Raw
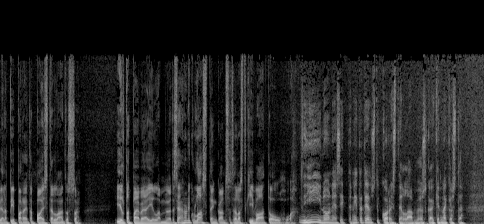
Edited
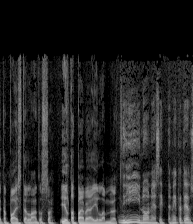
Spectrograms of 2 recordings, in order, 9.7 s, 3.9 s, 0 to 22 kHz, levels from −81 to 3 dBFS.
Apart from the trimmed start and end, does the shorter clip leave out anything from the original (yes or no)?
yes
